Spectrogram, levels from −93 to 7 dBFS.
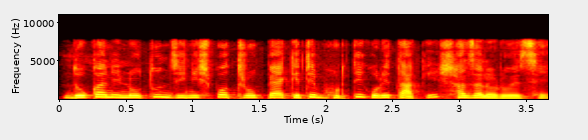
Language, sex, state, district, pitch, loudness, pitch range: Bengali, female, West Bengal, Alipurduar, 255 Hz, -16 LUFS, 235-280 Hz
